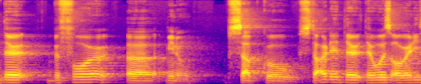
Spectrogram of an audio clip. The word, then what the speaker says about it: Subko: what is subgo in in fact valerian it's pronounced subco so a lot of people read it as supko but uh i like to kind of make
